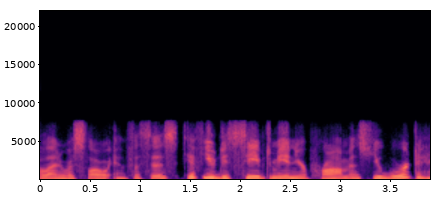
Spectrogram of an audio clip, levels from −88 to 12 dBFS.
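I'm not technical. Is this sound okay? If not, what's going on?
Yes, the signal is in sound technical shape: it's speech carried by the AMR wideband (HD Voice) phone codec, which keeps it clear but leaves nothing above about 7 kHz, so it lacks the top-end airiness of a full-range recording.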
